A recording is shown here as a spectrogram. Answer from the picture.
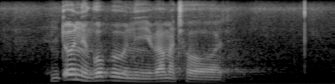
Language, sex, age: Xhosa, male, 19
